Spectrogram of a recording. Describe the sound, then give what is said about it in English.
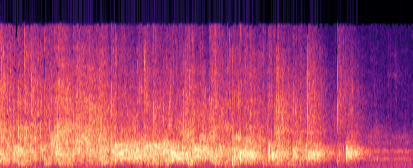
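An audience claps in sustained, dense applause that holds steady and loud before tapering off near the end, with no voices standing out. “It is not, you can clap.”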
